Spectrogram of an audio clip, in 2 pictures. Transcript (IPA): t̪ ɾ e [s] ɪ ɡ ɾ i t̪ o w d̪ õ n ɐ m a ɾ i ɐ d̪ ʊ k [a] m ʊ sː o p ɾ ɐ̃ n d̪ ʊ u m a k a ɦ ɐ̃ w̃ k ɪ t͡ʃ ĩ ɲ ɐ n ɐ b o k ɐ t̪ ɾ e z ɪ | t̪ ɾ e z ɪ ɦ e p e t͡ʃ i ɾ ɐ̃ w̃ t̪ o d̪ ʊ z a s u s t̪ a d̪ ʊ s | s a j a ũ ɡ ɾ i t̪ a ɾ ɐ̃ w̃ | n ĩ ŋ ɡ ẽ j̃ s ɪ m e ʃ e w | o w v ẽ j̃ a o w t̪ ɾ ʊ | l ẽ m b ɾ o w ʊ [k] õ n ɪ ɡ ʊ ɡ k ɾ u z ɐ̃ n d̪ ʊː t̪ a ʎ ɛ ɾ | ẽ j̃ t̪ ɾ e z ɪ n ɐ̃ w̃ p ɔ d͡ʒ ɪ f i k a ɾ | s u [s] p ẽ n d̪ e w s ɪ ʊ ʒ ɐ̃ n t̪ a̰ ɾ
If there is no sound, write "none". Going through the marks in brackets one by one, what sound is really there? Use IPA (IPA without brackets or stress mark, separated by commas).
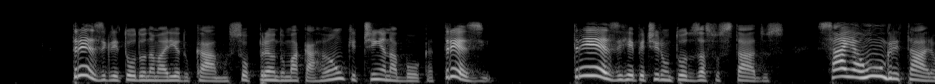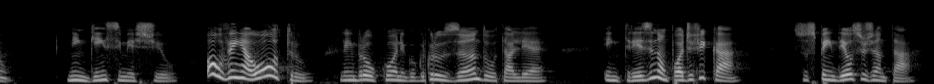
z, a, k, s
